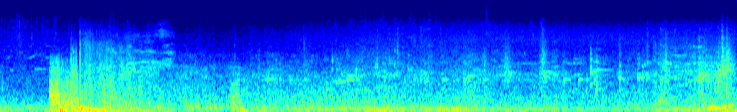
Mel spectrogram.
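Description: World of Tanks tank cannon fires once with a loud, sharp boom that decays into a rumbling tail, followed by ongoing low battle and engine noise.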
